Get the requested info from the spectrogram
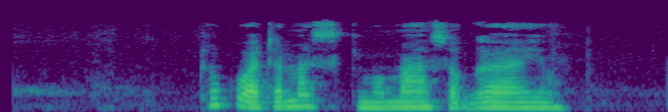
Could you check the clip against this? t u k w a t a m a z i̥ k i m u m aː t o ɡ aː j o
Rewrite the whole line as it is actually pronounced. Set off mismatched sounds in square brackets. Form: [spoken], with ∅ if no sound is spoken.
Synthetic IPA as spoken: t [o] k w a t a m a [s] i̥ k i m u m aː [s] o ɡ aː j o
